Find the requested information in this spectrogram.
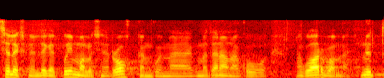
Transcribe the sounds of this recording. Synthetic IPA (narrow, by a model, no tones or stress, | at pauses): se̞lːeksmelt̪eɡelt̪vɤjmɑlusionro̞hkemkujmekujmet̪ænɑnɑɡ̥u | nɑɡ̥uɑrvɑmenyːd̪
